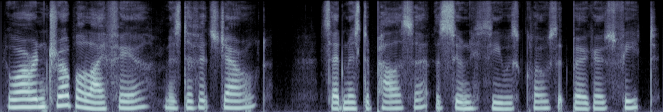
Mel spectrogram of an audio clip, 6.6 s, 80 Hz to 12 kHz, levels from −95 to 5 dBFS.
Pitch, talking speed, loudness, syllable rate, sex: 210 Hz, 180 wpm, -18 LUFS, 4.8 syllables/s, female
